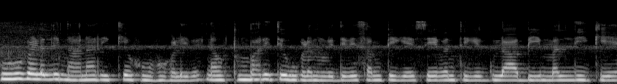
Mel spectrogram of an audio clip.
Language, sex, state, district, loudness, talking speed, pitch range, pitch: Kannada, female, Karnataka, Shimoga, -17 LUFS, 145 wpm, 195-210 Hz, 200 Hz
